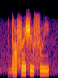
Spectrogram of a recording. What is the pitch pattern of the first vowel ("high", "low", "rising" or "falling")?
low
